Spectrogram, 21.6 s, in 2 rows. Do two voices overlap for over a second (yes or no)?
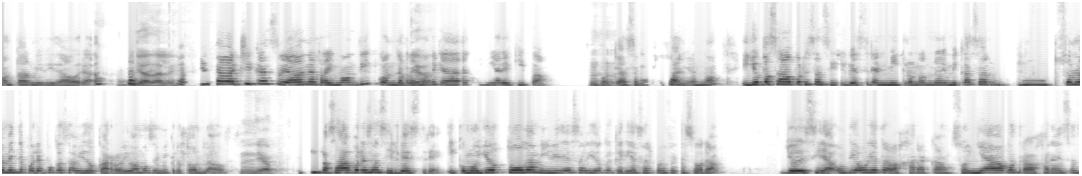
no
